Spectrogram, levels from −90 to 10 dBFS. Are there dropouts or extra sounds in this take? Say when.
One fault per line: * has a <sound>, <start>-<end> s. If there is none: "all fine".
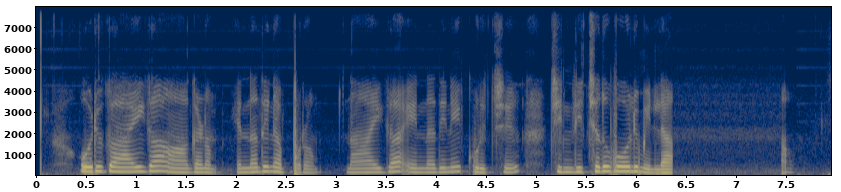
all fine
